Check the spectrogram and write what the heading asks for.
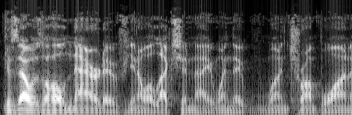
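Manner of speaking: ordinary talk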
